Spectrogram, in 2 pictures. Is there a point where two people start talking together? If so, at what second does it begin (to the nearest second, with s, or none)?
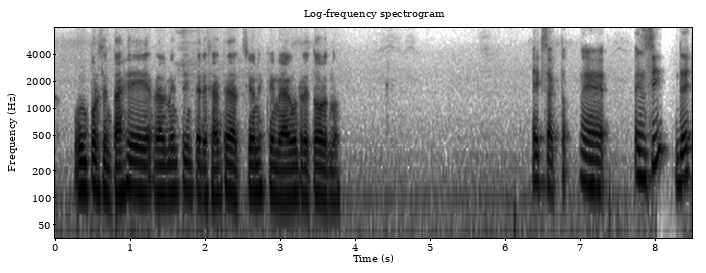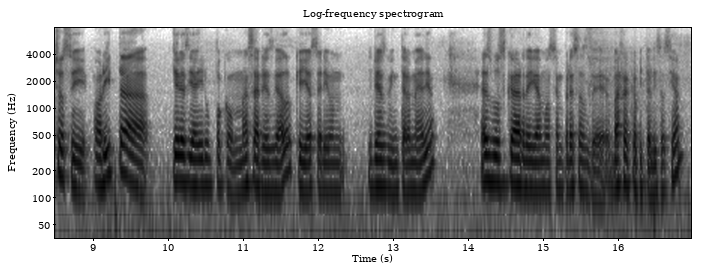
none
